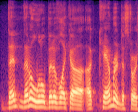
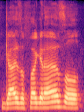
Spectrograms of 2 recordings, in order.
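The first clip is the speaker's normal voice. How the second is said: ordinary talk, nothing marked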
